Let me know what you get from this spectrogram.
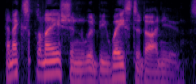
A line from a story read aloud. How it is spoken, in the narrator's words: said Professor Bumper stiffly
